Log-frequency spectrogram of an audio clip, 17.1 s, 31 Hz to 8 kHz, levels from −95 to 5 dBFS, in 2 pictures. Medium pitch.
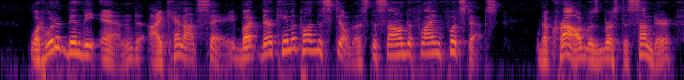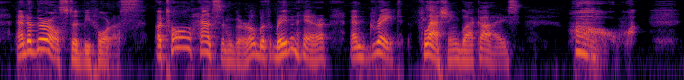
Yes: medium, 165 Hz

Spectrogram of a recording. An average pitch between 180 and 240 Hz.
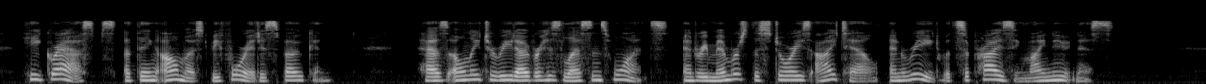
Yes: high, 190 Hz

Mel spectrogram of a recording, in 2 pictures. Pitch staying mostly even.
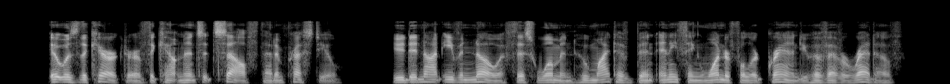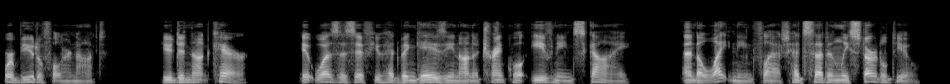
No: average, 3.4 semitones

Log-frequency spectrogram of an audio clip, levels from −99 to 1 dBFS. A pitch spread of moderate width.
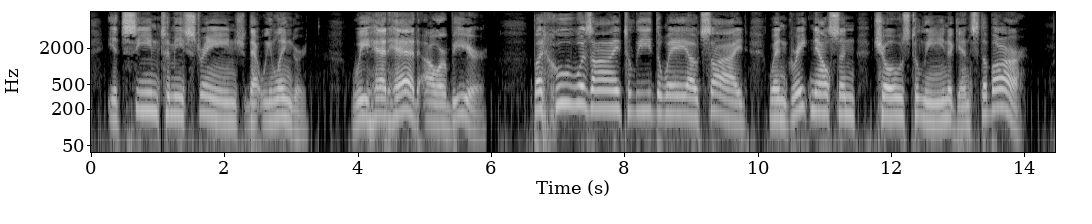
No: wide, 5.7 semitones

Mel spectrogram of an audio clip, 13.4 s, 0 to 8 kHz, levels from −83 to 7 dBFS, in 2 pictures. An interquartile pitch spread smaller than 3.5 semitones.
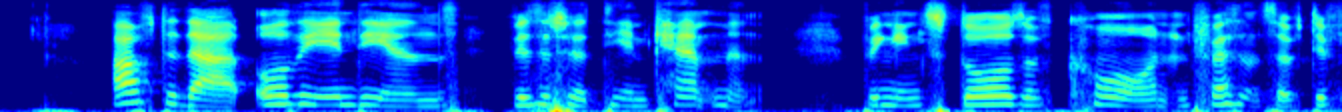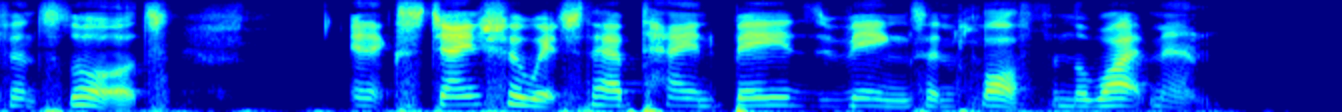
Yes: average, 2.7 semitones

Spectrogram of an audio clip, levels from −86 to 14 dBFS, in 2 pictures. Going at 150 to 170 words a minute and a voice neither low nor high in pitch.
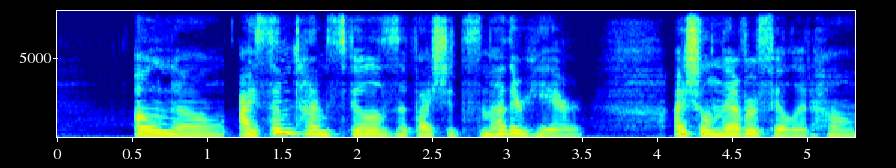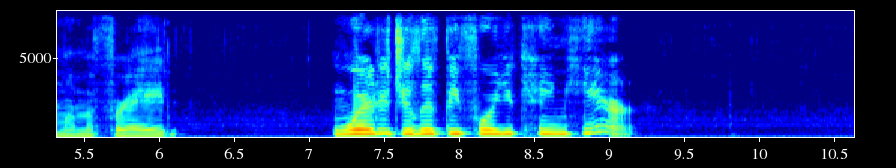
No: average, 160 wpm; high, 215 Hz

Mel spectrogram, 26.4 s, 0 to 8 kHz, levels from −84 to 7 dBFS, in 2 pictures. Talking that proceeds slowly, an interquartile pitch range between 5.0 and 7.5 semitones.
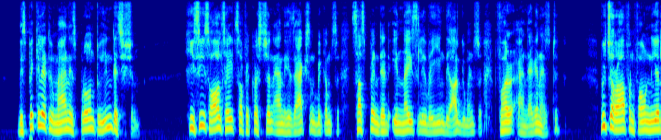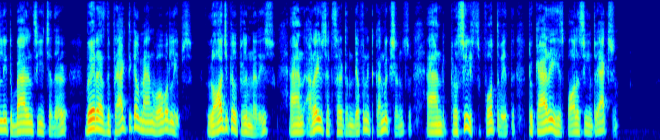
No: slow, 130 wpm; average, 4.0 semitones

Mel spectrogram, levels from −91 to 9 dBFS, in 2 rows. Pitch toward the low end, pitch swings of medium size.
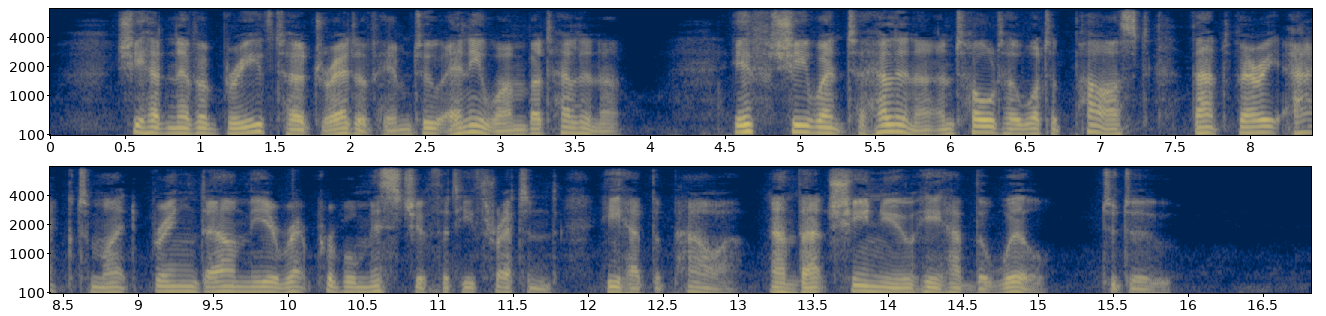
Yes: low, 115 Hz; average, 3.8 semitones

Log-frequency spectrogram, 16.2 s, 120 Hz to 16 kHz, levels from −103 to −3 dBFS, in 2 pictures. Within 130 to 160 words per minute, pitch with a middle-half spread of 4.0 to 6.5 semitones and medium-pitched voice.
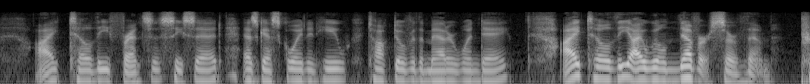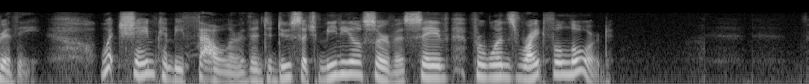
Yes: average, 150 wpm; average, 4.5 semitones; medium, 145 Hz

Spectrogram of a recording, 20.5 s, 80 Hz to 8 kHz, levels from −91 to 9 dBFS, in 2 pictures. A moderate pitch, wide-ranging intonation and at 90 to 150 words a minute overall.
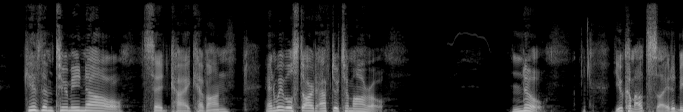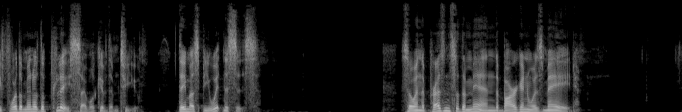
Yes: medium, 155 Hz; wide, 6.9 semitones; average, 145 wpm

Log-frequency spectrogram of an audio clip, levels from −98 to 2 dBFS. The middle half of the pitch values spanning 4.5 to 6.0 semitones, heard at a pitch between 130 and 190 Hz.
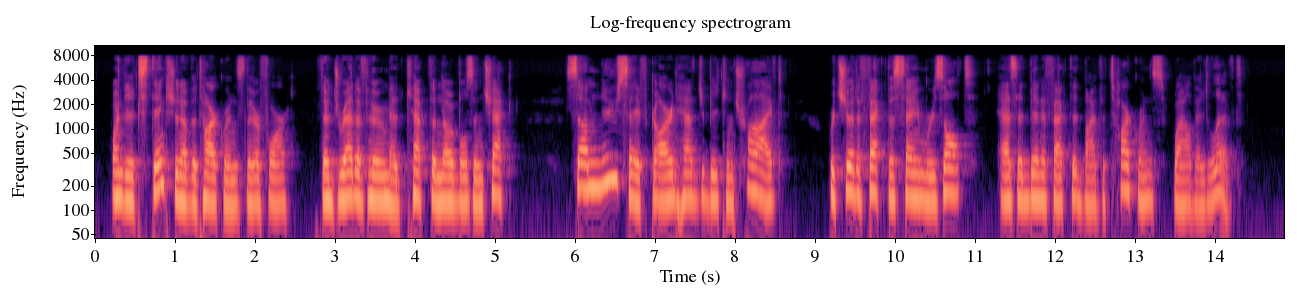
No: average, 2.7 semitones; low, 135 Hz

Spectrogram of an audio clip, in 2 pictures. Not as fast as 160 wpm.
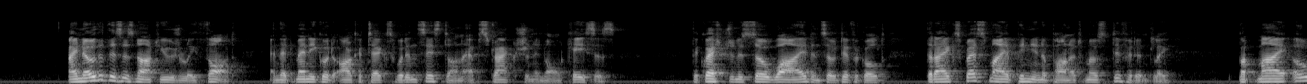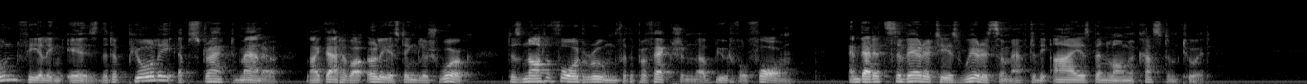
No: average, 180 wpm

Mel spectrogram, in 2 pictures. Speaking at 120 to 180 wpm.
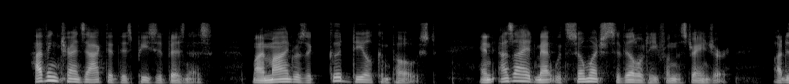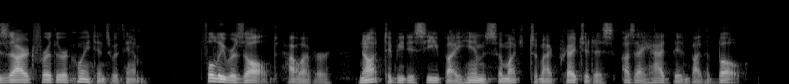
No: average, 200 wpm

